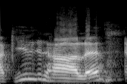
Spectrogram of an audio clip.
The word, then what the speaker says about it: Gyllenhaal: Ja, also ich habe da eine relativ vertrauenswürdige Quelle in Form von, ja, Gyllenhaal, als er seines Zeichens zu Gast bei Conan O'Brien war.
